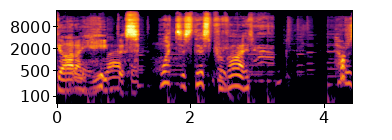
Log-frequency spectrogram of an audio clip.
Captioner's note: wheezing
